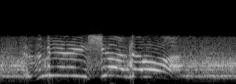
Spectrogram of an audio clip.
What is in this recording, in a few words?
player killed enemy, mood med, speech ru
